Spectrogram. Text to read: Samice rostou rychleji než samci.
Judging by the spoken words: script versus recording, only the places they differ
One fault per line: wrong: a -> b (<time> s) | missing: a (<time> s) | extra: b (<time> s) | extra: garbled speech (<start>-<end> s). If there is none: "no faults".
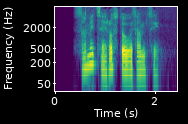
missing: rychleji než (1.5 s)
